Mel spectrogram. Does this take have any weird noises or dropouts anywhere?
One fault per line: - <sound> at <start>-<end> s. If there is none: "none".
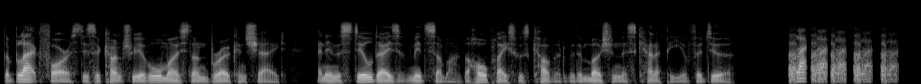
- laugh at 7.9-9.0 s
